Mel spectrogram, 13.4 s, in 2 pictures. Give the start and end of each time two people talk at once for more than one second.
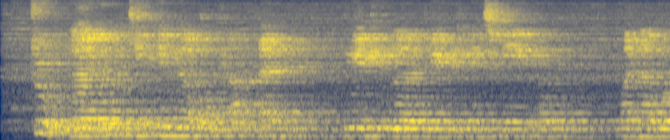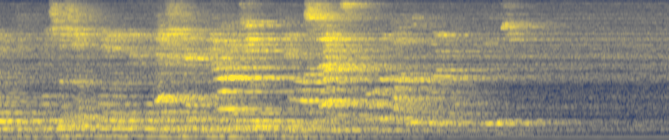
8.2-9.9

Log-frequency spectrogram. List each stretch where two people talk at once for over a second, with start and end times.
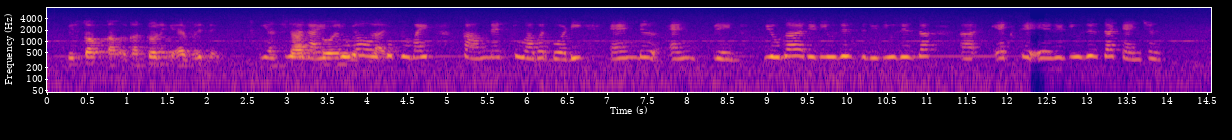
2.8-4.4

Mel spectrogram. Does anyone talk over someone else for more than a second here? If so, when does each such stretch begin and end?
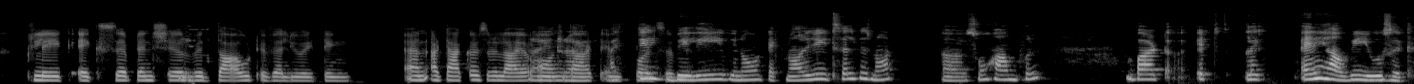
5.3-7.1

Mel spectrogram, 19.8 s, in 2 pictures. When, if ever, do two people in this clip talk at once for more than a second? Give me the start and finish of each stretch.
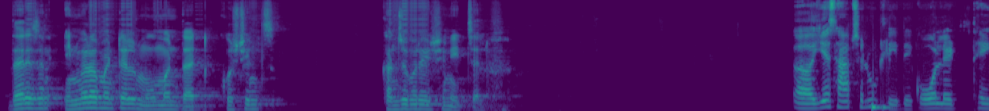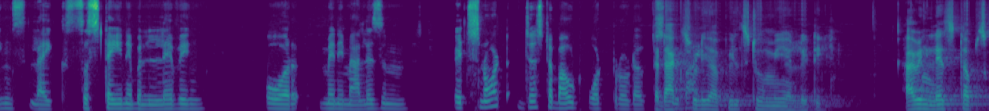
none

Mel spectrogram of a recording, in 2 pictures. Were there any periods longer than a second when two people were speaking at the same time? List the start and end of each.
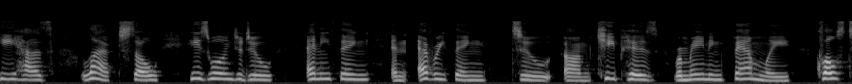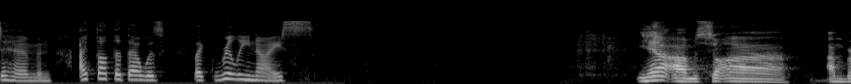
none

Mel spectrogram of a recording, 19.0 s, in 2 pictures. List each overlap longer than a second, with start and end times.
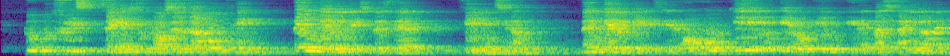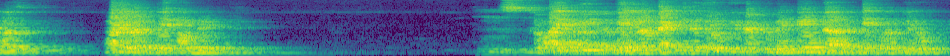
14.8-17.1

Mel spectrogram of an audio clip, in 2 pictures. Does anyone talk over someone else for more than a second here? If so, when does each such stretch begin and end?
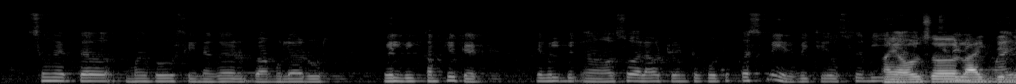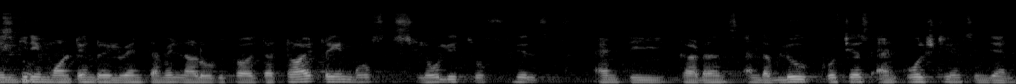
8.8-10.6

